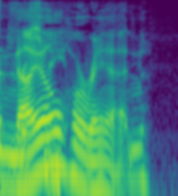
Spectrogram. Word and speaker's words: Niall Horan: Niall Horan. – Niall Horan.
